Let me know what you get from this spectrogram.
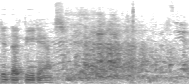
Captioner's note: audience laughs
